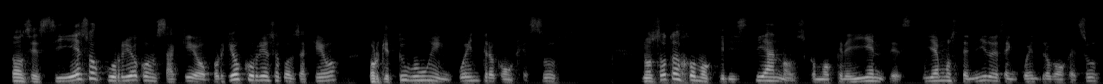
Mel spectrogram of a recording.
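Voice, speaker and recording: A man's voice: fairly high pitch, lively intonation, moderate pace, warm tone, slightly rough. A man with a Peruvian Spanish accent, a pastor giving verse-by-verse Bible teaching in a conversational way, often asking rhetorical questions.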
